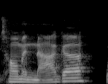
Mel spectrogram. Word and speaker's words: Tominaga: They have one of the best shooters in Tominga. Am I saying that right? I've never said his name right. Is that how you say it? – I believe it's Keisei Tominaga or something Tominaga. – Similar. – Man, I said that way wrong then.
